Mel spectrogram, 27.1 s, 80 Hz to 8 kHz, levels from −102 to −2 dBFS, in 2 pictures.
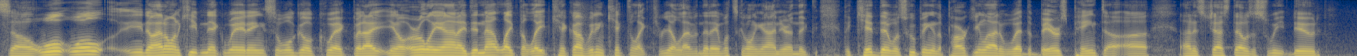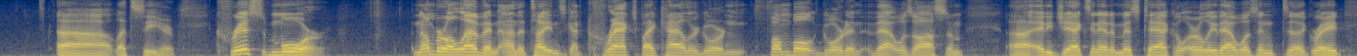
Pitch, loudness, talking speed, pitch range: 130 Hz, -22 LUFS, 220 wpm, 120-140 Hz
